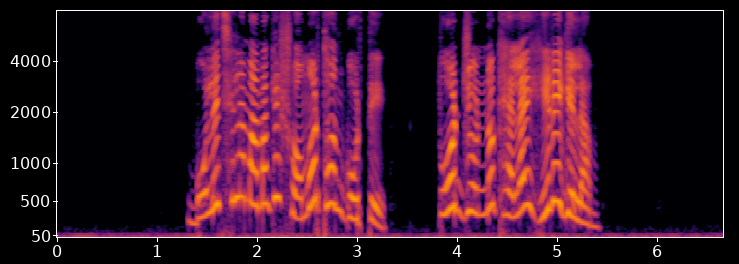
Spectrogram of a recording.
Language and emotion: Bengali, angry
